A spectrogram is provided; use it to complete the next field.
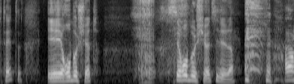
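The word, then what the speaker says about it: Robot chiot: et Robo chiot c'est Robo chiot il est là alors je crois qu'on prononce pas le T je veux pas je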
